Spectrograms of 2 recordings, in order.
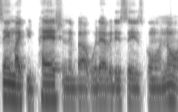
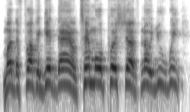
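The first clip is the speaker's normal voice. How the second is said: loud, high sergeant shout, punching each order; drill sergeant; 9 semitones higher, 9 dB louder than usual. Retold or imitated. Military sergeant drilling a recruit, imitated hard shouting. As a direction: yell orders like you're breaking in recruits. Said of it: "They talk to them in that tone".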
